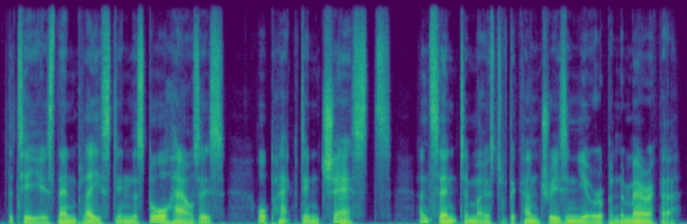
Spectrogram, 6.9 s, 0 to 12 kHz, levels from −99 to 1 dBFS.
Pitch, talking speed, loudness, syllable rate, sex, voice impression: 90 Hz, 210 wpm, -21 LUFS, 5.6 syllables/s, male, masculine, adult-like, slightly thick, slightly fluent, cool, intellectual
